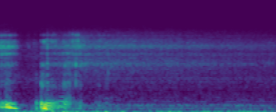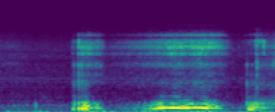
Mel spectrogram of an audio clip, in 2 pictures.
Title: Snoring giant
